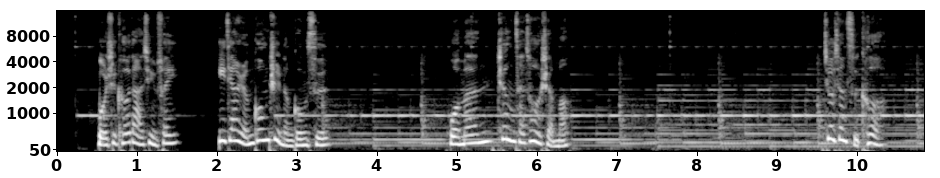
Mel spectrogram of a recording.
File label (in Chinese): 女 宣传片 中国人工智能; 科大讯飞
